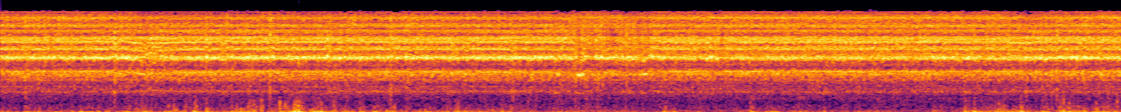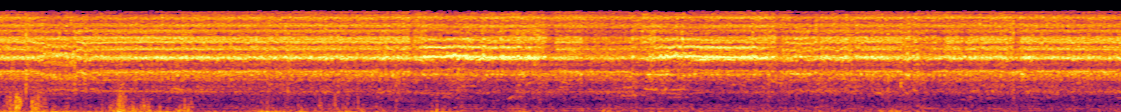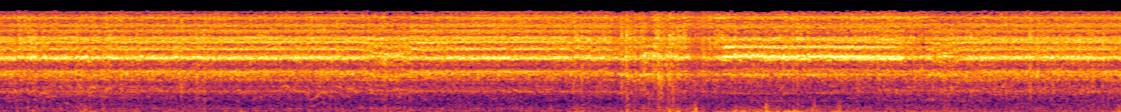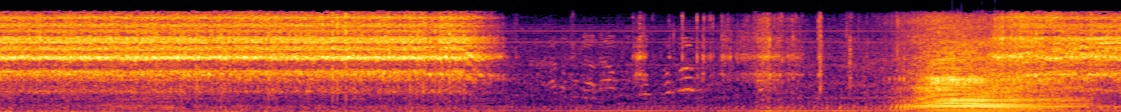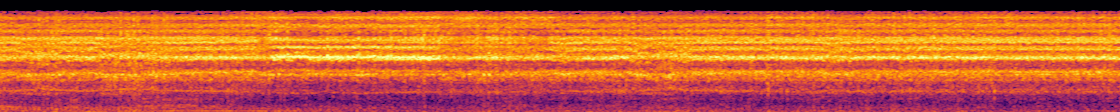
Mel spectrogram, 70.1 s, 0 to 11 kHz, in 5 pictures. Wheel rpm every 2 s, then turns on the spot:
160, 160, 160, 160, 160, 160, 160, 160, 160, 160, 160, 160, 160, 160, 160, 160, 160, 160, 160, 160, 160, 160, 160, 160, 20, 10, 0, 100, 160, 160, 160, 160, 160, 160, 160.
48-50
